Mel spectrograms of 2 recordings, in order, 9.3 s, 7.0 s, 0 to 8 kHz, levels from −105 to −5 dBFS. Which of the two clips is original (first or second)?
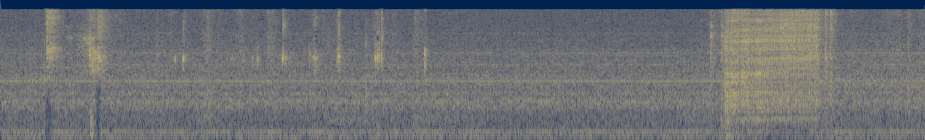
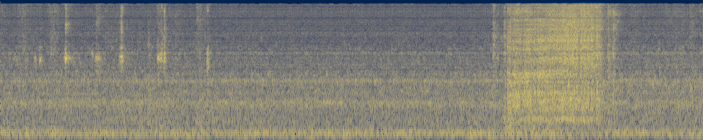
first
